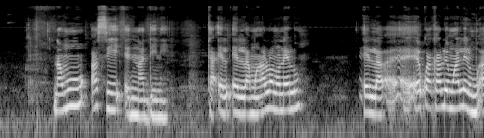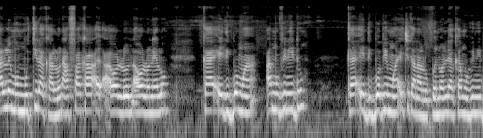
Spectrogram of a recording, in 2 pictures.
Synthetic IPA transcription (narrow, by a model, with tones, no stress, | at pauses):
nã˨mʊ˦a˦sɪ˦ɛ˨nã˨dɪ˨nɪ̃˨ | ta˨ʔɛ˨la˨mʊ̃˨aː˨lɔ˦nʊ̃˨nɛ˨lʊ˦ | ɛ˨la˨ɛ˦kʊ˦a˦ka˦˨˦lʊ˦ɛ˦mʊ˦a˨lɛ˦˨a˨lʊ˦ɛ˦mo˨mo˨t̪i˦la˨ka˨lʊ˦n˨a˨fa˦ka˦lɔ˦lʊ˨nɛ˨˦lʊ˦ | ka˦e˨di˨ɡ͡bo˦mʊ˨aː˨˦mũ˨vi˦nɪ˦dʊ˦ | ka˦e˨di˨ɡ͡bɔ˦bi˦mʊ˨a˨ʔe˦t͡ʃi˦ka˨nã˨lʊ˨k͡pe˨n˨ɔ˨la˨ka˦mu˨vi˦nɪ˦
